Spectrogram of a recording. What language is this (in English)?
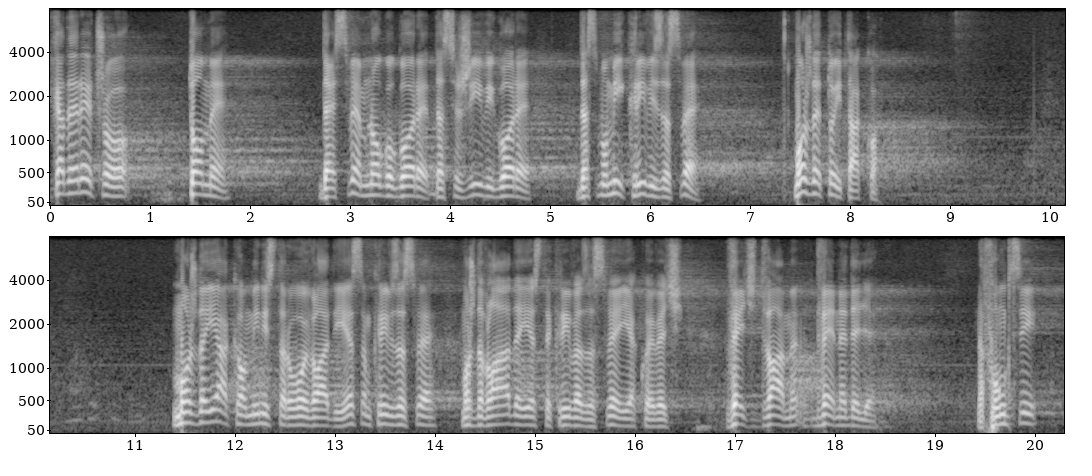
Serbian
